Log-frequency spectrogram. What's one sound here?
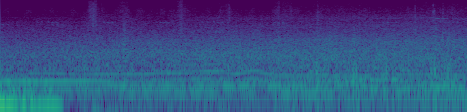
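Footsteps thud quickly on grass and dirt.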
